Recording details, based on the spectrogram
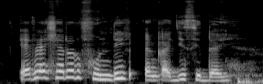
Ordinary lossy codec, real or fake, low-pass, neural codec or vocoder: none; fake; none; vocoder, 44.1 kHz, 128 mel bands every 256 samples, BigVGAN v2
